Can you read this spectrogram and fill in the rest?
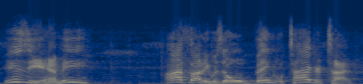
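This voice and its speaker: A man playing a blustering, boastful alligator in a live comic radio play, with a gravelly voice and folksy Southern swamp dialect. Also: very high-pitched, very animated, moderate pace, pushed and bright, faint music behind, full character voice. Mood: blustery. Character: blustering, boastful adult male cartoon alligator playing sheriff.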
